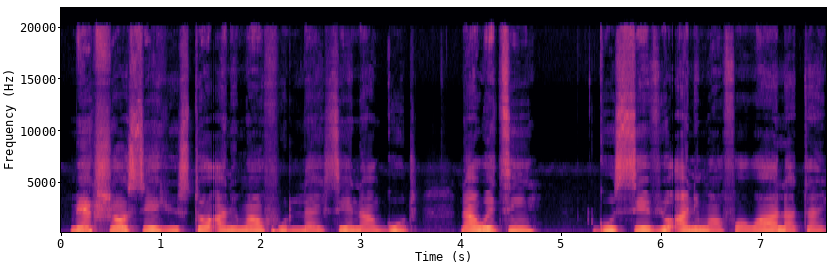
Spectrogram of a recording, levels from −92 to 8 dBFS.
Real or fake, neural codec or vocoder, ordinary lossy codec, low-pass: real; none; none; none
